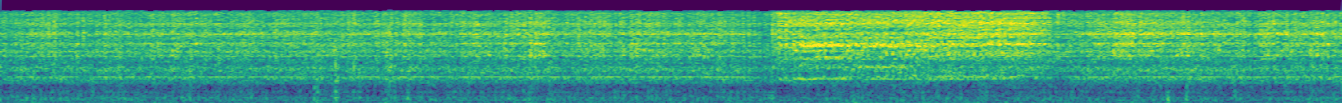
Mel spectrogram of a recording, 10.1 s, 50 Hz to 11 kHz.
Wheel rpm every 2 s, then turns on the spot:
240, 230, 230, 210, 230.
none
